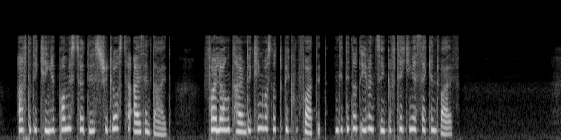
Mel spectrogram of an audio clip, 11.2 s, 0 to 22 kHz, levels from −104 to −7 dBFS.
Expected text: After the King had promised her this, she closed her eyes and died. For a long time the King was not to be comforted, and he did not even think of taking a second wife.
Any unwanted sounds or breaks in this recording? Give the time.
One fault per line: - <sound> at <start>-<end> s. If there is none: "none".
none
